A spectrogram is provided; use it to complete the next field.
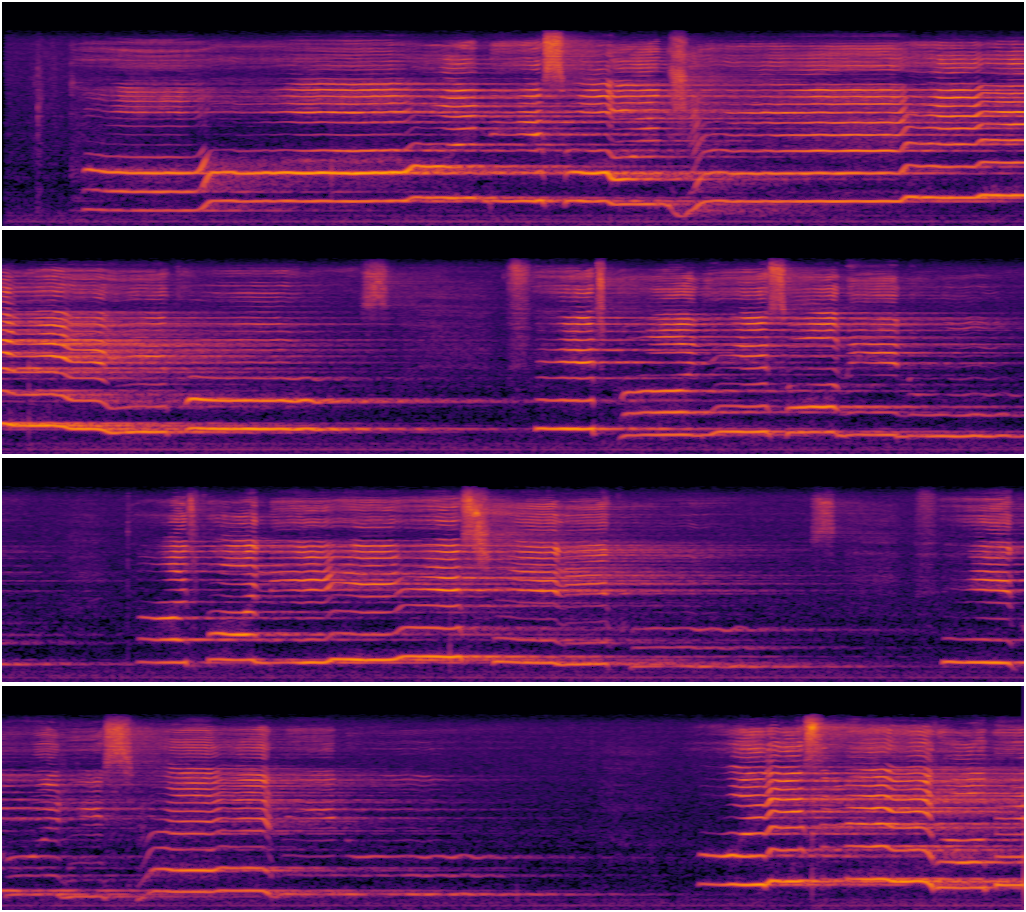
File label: Panis Angelicus – Gregorian Chant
